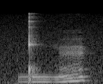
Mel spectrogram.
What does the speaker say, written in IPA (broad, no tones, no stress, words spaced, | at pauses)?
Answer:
ŋ͡ǃoɲŋæ̃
